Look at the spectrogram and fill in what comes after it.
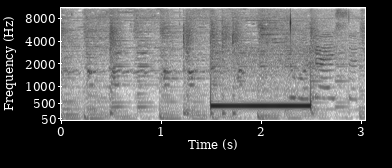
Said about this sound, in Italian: Quando squilla il telefono, secondo me, stanno tutti sull'attenti adesso.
